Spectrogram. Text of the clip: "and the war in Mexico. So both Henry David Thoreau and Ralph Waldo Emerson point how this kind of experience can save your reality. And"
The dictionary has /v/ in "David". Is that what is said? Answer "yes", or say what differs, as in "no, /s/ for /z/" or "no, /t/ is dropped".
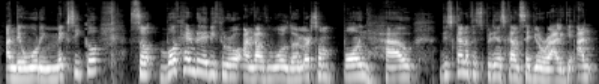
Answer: no, /b/ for /v/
